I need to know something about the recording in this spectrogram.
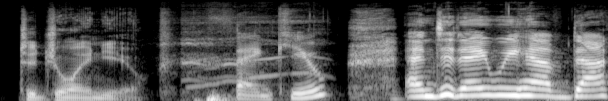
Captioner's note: chuckles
